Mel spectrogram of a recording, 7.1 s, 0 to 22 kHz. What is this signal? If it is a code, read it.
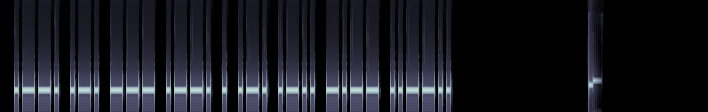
Morse code, heard as a keyed tone, about 30 wpm, 700 Hz. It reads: PROPERLY?
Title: Sentences from Top 1100 Words 30wpm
